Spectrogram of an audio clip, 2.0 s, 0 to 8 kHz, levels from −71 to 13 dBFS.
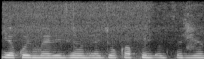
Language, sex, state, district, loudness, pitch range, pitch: Hindi, female, Assam, Hailakandi, -13 LUFS, 255-270 Hz, 260 Hz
